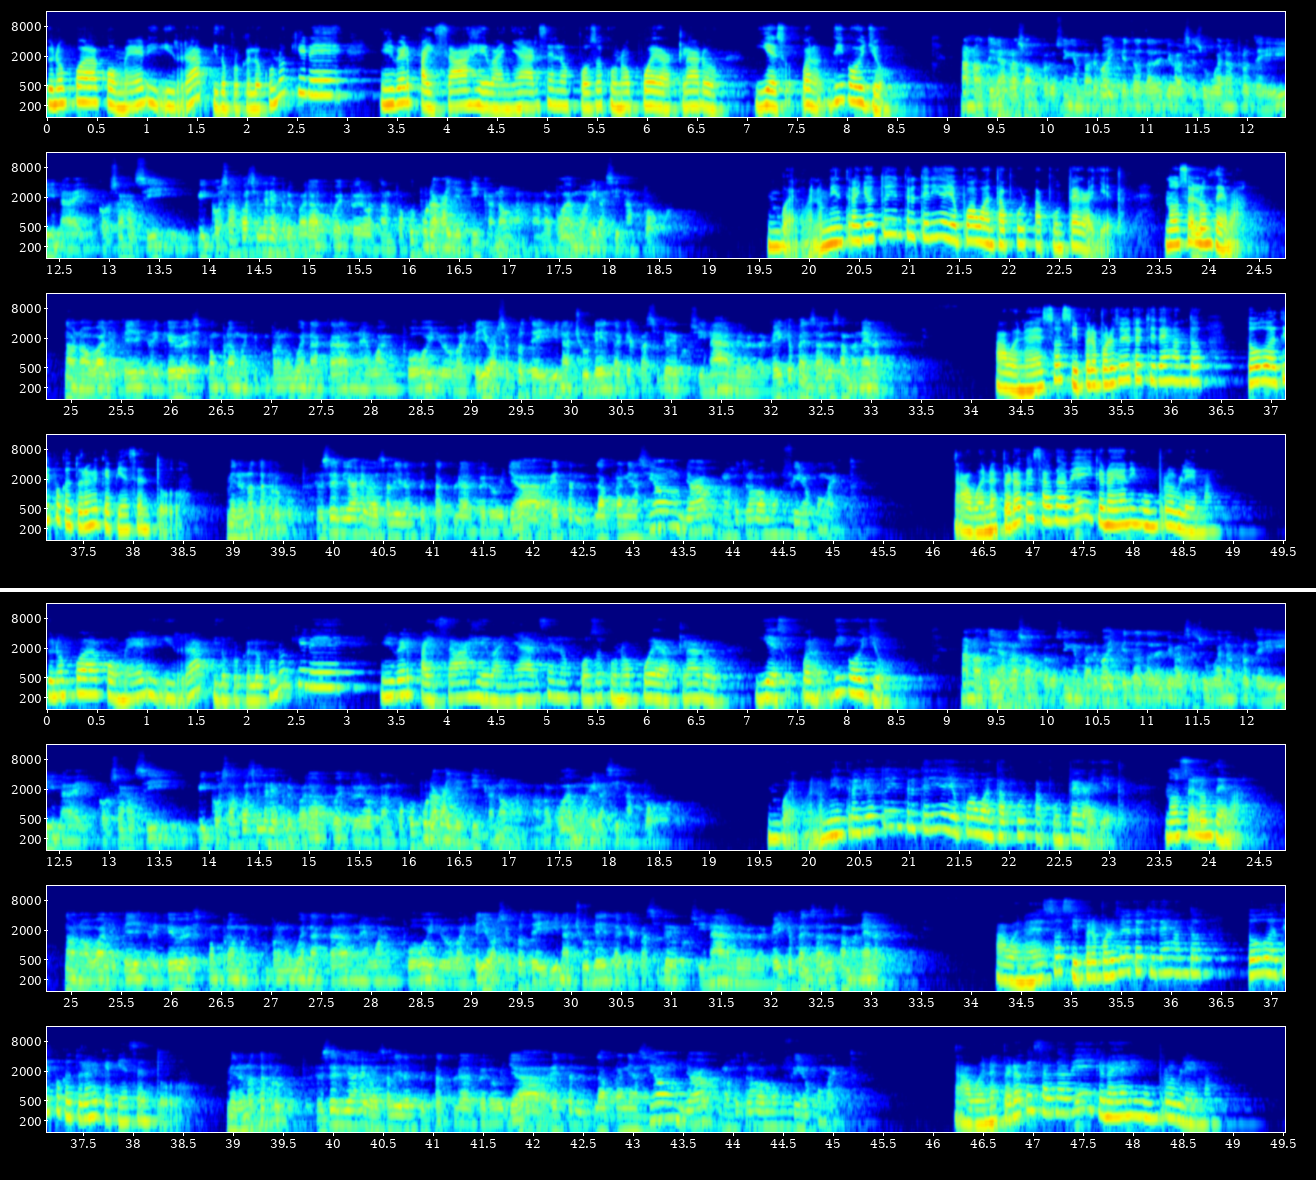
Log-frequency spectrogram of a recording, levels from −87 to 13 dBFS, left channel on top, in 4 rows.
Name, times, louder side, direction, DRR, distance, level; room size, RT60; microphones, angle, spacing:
voice 1, 0.0-2.9 3.3-6.7 7.1-8.4 19.6-23.0 23.6-24.3 34.2-36.3 36.8-38.5 46.2-48.8, left 5 dB, 90° left, 11 dB, 0.4 m, -26 dB
voice 2, 9.1-18.5 24.9-33.1 38.9-45.0, left 1 dB, 25° left, 1 dB, 1.1 m, -35 dB
17.5 x 6.4 x 2.4 m, 0.91 s
head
